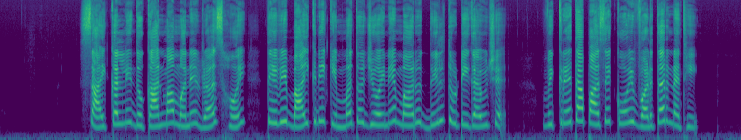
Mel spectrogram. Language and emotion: Gujarati, sad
